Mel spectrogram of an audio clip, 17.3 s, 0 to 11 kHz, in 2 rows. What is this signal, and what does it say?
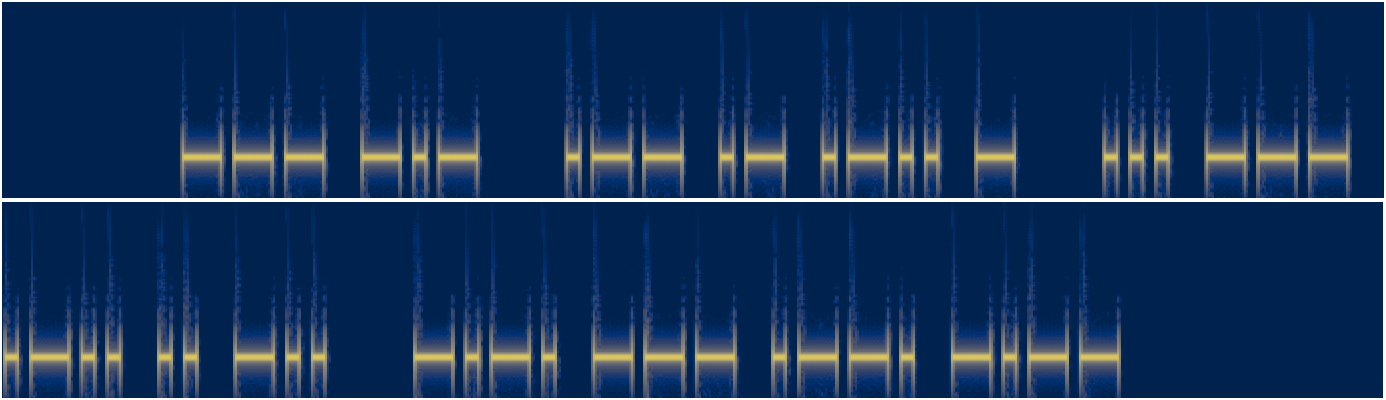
Morse code, heard as a keyed tone, about 16 wpm, 700 Hz. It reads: OK WALT SOLID COPY
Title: Practice QSO - Exchange 3 - More Info - 15wpm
